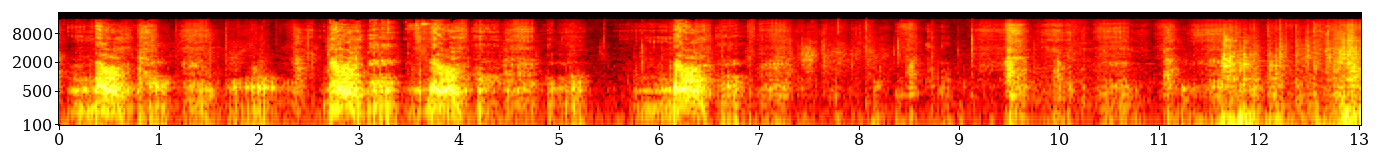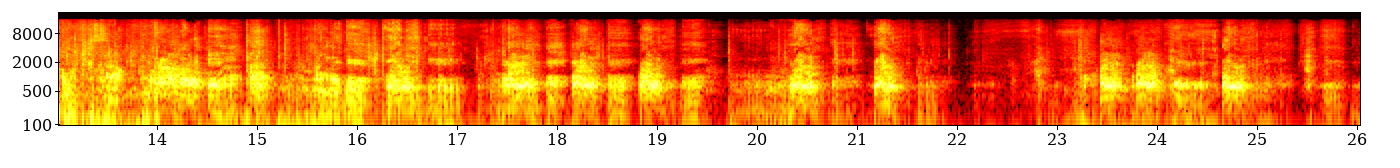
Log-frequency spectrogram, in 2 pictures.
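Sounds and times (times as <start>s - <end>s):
dog growling and barking: 0.0s - 7.4s, 10.4s - 22.0s, 23.2s - 26.0s.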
